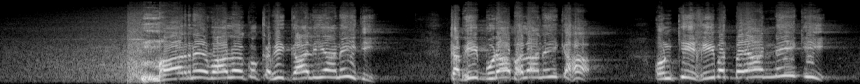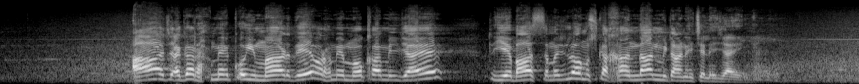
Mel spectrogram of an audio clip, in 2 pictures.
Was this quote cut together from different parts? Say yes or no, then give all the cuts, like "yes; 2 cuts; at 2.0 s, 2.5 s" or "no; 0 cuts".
yes; 1 cut; at 1.3 s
